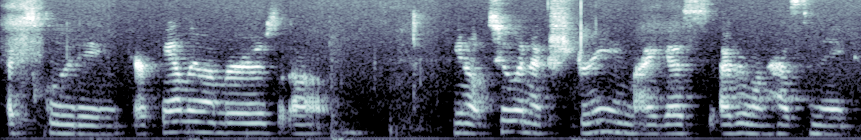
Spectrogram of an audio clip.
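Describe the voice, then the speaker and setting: A woman talks as a guest on a casual podcast, earnest and reflective. She often pauses to gather her thoughts mid-sentence. Her voice sits at an ordinary middle pitch. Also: fairly even intonation, a bit bright, slight background noise, poor audio.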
